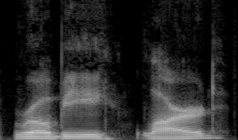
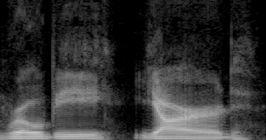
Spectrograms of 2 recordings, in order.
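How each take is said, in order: First: The surname is said the English way. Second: The surname mixes English and French sounds. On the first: It is how the English-speaking side says it. "my dad's side would pronounce it [name]" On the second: It is how he says it in everyday life. "I typically do the, the two combined"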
